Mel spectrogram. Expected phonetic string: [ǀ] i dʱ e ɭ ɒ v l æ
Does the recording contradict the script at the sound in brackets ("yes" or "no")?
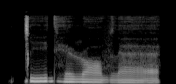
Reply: no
